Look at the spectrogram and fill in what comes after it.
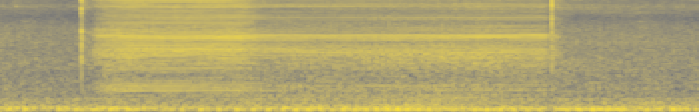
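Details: Cordless hair clipper runs with a harsh, loud, rattly buzz from a loose blade assembly that chatters; fixed by adding rubber padding so the blade is pushed firmly, after which it runs quiet.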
